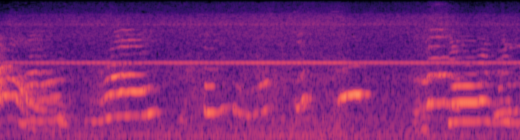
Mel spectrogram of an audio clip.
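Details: During a mobile grooming session in Oklahoma, USA, the very vocal dog Ollie makes quick, sliding whine-like notes that rise and fall, chattering on in short bursts over a steady background hum.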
